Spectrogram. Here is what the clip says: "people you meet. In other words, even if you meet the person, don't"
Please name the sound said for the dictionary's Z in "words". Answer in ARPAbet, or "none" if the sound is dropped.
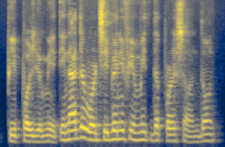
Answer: S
